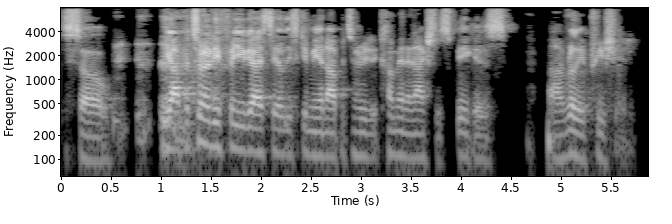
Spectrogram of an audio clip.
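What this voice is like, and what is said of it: Hoarse voice from laryngitis. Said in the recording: “have a bit of laryngitis.”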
